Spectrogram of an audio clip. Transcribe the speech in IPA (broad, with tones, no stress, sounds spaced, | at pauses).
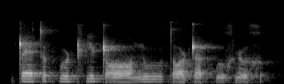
ʈ ɛ˦ t ʊ˦ k͡p u˦ ʈʰ i˦ ʈ ɔː˨ n̪ uː˦ t̪ ɔ˨ ʈ ʌ˨ k͡p u˨ x ɳ ʊ˨ x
